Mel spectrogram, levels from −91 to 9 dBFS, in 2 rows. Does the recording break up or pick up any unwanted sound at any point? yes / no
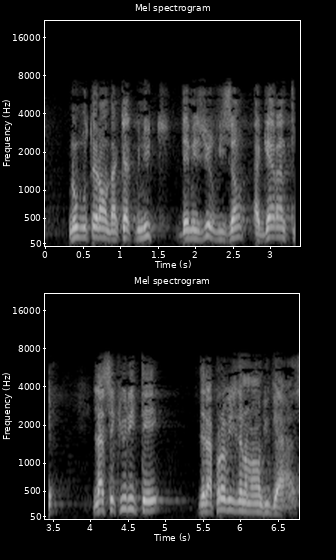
yes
